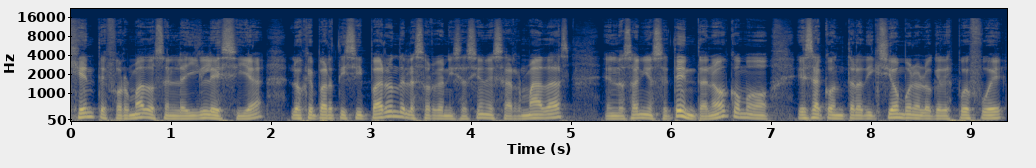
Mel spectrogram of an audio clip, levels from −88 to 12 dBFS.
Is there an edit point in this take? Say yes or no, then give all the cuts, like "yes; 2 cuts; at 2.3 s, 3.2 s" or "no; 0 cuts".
no; 0 cuts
